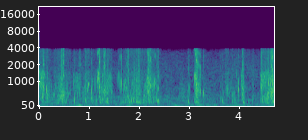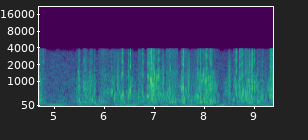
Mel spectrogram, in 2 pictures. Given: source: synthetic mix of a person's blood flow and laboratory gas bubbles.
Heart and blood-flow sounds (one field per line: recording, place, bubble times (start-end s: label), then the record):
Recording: Doppler ultrasound of blood flow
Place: subclavian vein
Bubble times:
0.00-1.49 s: bubbles
1.57-2.44 s: bubbles
2.96-3.04 s: bubbles
3.08-3.34 s: bubbles
3.60-3.80 s: bubbles
3.83-4.32 s: bubbles
4.43-4.85 s: bubbles
5.43-5.85 s: bubbles
5.88-6.59 s: bubbles
6.67-7.47 s: bubbles
7.51-7.68 s: bubbles
7.72-8.33 s: bubbles
8.57-9.40 s: bubbles
From the record:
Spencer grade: 4 (maximum detectable bubble signal sounding continuously throughout systole and diastole of every cardiac period, and overriding the amplitude of the normal cardiac signals)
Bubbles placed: anywhere in the cardiac cycle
